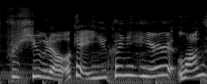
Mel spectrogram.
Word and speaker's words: prosciutto: It's prosciutto.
